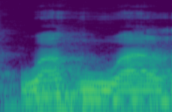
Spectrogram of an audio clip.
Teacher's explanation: Jadi lamnya disukun ke sukun asli ya, dibaca jelas. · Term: alif lam qamariyah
